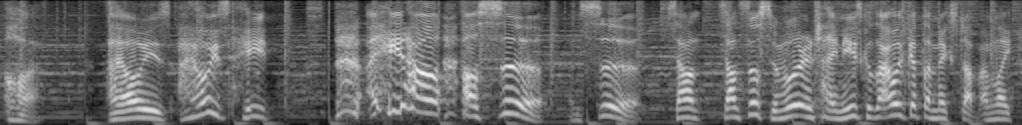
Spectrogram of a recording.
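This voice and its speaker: Chatting with viewers on a livestream, a young American VTuber rambles, giggles, and keeps restarting amid plenty of fillers. His voice sits high with big pitch swings and a fairly bright tone, delivered unhurriedly. Soft music plays in the background.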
